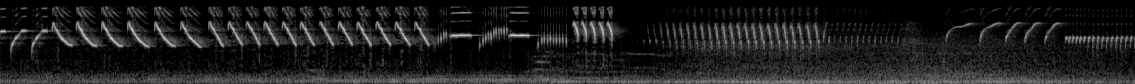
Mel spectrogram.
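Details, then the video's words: Canary singing for training, a long steady run of downward-sweeping whistled notes about four per second, then a pure whistle, a buzzy rattling trill, and a final set of swoops and a flat tone. "Melodies Canary bird song | Training video"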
